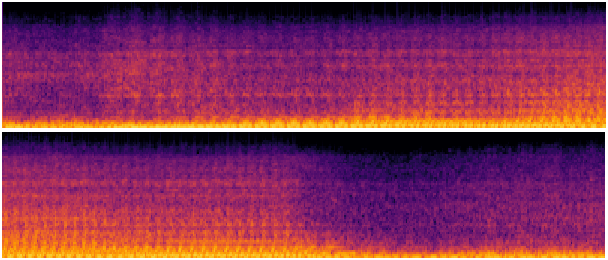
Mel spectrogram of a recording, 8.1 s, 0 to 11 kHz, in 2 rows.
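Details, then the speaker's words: 2002 2500HD, after adding about 3 quarts ATF to operating range; engine holds steady drone then drops, still won't move; later no reverse, weak forward, no park; owner suspects burnt rear band or shifter linkage out of adjustment. "Still doesn't seem to want to move anywhere. I'm going to give it a minute. And then I'll start it again. See if I still need to add more fluid to it."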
